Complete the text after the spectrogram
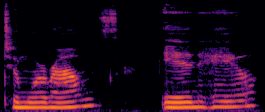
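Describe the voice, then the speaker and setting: A woman with a slightly low voice guides a meditation at a very slow pace. She gives short, soothing cues and leaves pauses between them. Her manner is gentle and inviting, like a teacher leading practice. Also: fairly even intonation.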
